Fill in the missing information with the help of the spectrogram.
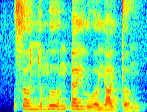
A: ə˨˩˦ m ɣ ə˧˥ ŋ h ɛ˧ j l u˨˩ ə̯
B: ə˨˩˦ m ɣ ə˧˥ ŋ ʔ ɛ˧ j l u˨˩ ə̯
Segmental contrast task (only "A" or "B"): B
